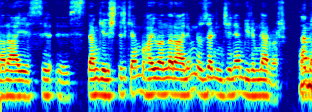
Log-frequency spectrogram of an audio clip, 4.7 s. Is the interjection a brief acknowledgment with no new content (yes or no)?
no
